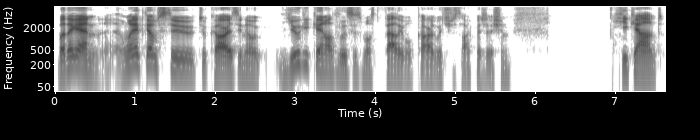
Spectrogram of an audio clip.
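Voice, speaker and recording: An expressive man with a mid-range, fairly bright and clean voice speaks at normal speed, reviewing an animated parody series with casual, unscripted reactions. He hesitates, rambles and repeats himself. The recording is dry.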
